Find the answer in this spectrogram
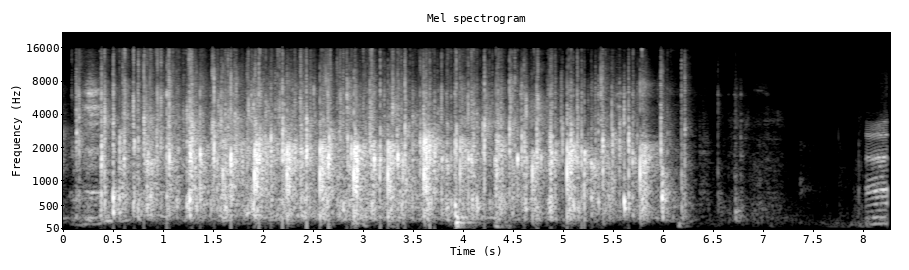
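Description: Audience applause: many people clapping for about six seconds, then dying away.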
